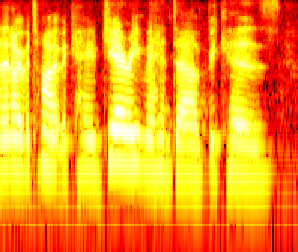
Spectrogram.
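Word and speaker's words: gerrymander: over time it became Jerry Mander because we pronounce it Jerry not Gary but his name was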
